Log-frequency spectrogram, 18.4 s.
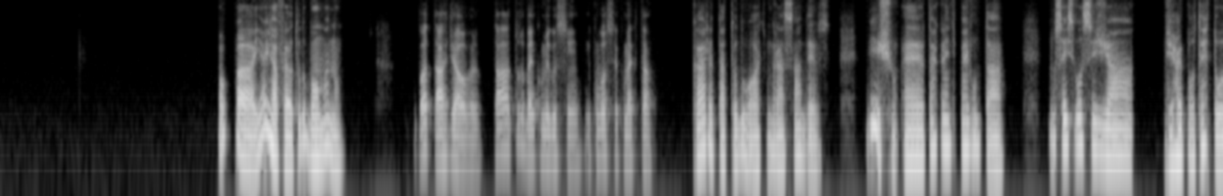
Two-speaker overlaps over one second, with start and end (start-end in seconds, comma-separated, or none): none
